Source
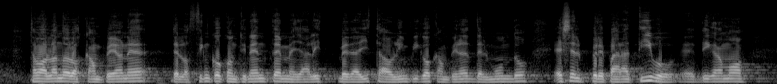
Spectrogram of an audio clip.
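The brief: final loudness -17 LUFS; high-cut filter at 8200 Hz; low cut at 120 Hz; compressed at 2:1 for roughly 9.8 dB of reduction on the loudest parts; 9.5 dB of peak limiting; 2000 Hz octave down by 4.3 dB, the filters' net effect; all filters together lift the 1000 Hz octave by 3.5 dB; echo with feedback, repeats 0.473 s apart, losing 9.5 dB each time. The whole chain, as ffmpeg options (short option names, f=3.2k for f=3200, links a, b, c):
-af "highpass=120,lowpass=8.2k,equalizer=f=1k:t=o:g=6.5,equalizer=f=2k:t=o:g=-8,acompressor=threshold=-34dB:ratio=2,alimiter=level_in=2dB:limit=-24dB:level=0:latency=1,volume=-2dB,aecho=1:1:473|946|1419|1892:0.335|0.111|0.0365|0.012,volume=19.5dB"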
